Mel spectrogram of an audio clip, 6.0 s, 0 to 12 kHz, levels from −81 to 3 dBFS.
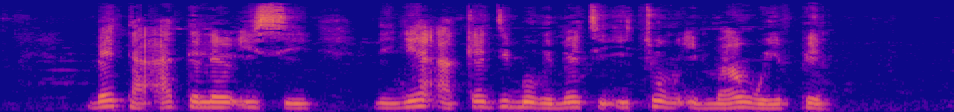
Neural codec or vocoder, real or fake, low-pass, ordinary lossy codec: none; real; 10.8 kHz; AAC, 48 kbps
